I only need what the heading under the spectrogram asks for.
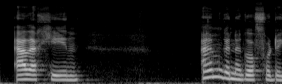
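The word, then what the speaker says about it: Alekhine: Whoa, the Alachin defense, or Aljochin, or Alekine. So many pronunciations for one brilliant chess player. Alachin.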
